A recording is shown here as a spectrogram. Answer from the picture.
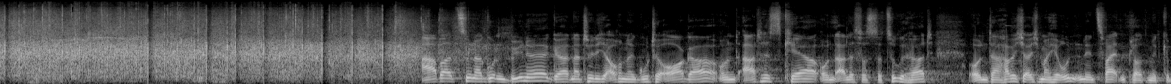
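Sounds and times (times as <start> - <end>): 
big audience applause: 0.0 - 5.2
speech: 4.2 - 11.7.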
